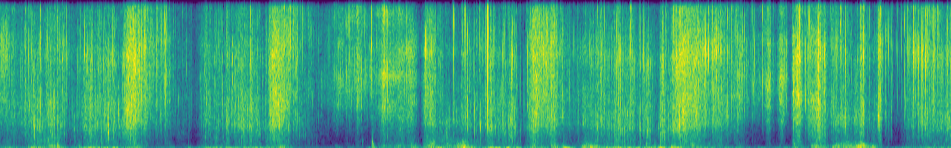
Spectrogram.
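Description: A small, soft, damp green teardrop-shaped konjac puff is held in the fingers and rubbed and squished over the silicone ear of a dummy-head microphone. The result is a continuous, close, low-heavy stream of wet squishing and crinkly rubbing that swells and eases over the clip.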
